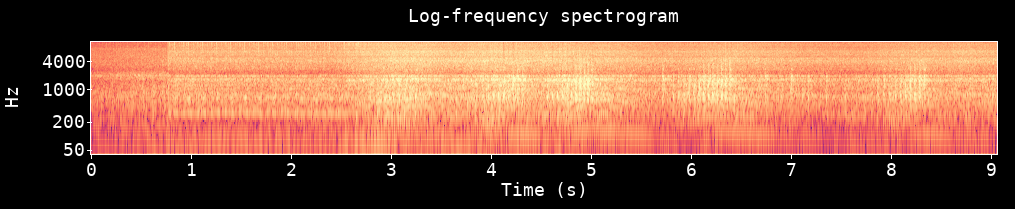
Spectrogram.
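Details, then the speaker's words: 2007 Ford Edge 3.5L Duratec V6, warm idle about a minute or two after a cold start, after a water pump replacement: fast, deep, steady bottom-end knock from failed rod bearings. "I was just hearing nothing but a rod knock in the bottom end and I was so pissed."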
